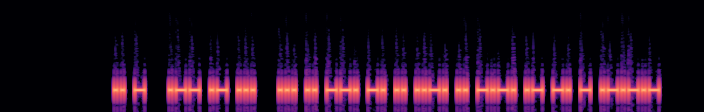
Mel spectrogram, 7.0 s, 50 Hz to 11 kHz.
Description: Morse code, heard as a keyed tone, about 36 wpm, 700 Hz. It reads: IT WAS SIGNIFICANT.
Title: Sentences from Top 1000 Words - Review Part 6 - 35wpm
